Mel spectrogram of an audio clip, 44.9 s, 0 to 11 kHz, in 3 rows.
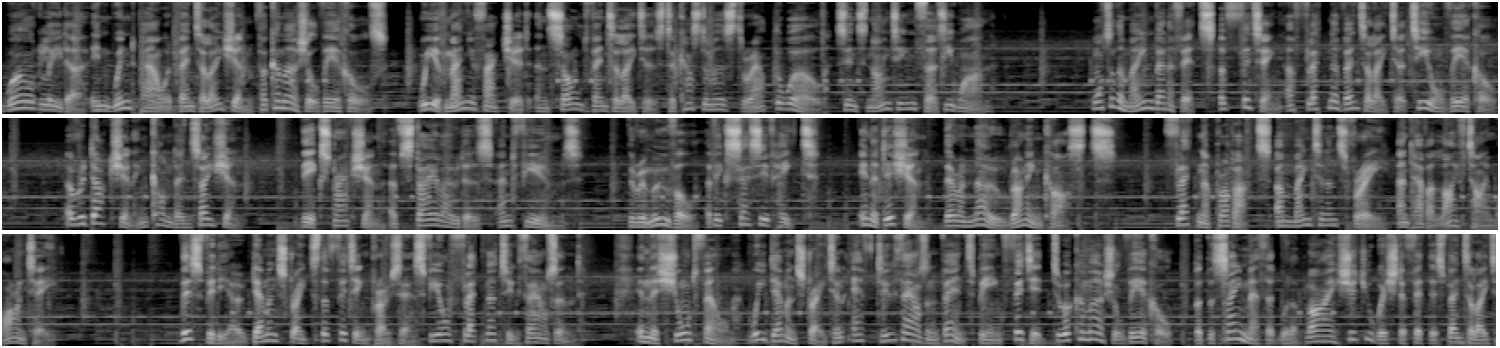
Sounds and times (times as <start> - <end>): Speech: 0.0 - 9.9, 10.9 - 17.4, 18.0 - 30.5, 31.7 - 44.8
Music: 0.0 - 44.8.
